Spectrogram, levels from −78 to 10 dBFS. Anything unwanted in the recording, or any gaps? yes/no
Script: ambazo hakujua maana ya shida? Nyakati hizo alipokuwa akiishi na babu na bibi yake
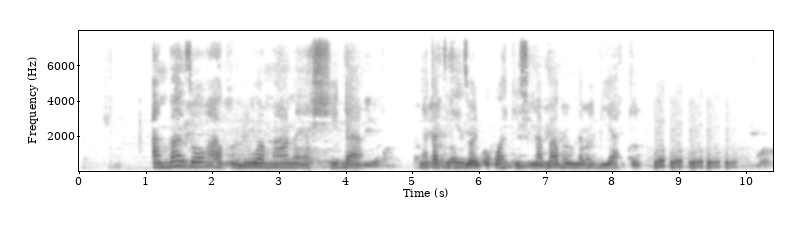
yes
